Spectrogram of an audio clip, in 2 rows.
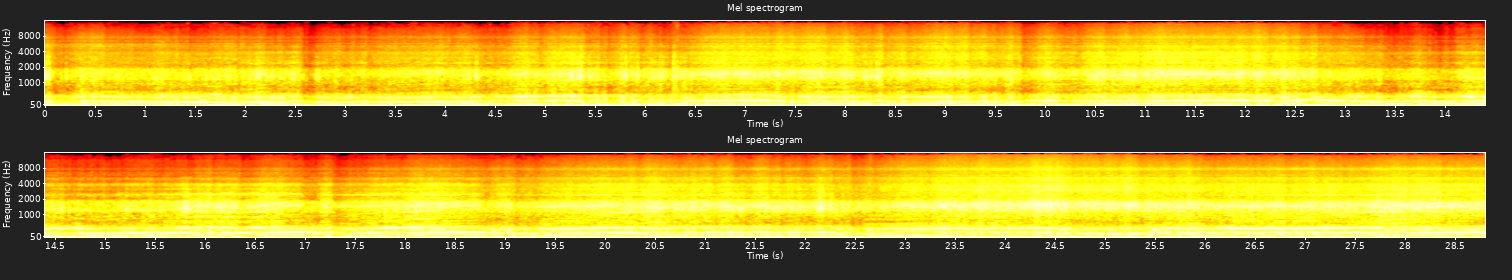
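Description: Peugeot 106 Kit Car rally engine driven hard, its pitch climbing under acceleration and falling back again and again at gear changes and braking for bends.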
